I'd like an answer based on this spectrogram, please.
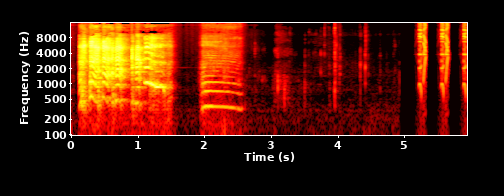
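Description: Comic sound effects laid over the picture: a loud burst of giggling laughter, then a short tone sliding down in pitch, and near the end four quick high blips in a row.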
